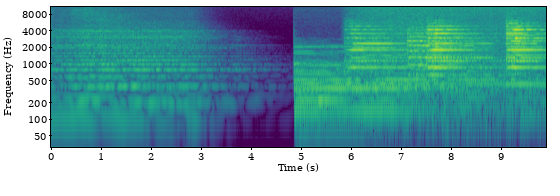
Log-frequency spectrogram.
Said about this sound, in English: Bells rang out across Manchester on Saturday night, exactly 4 years after the horrific bombing at the Manchester Arena.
